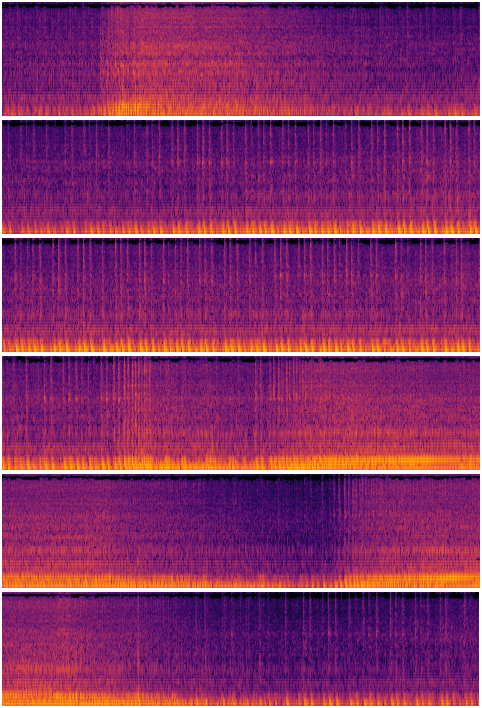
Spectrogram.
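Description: A motorcycle engine idles with a deep, throbbing rumble close by.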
